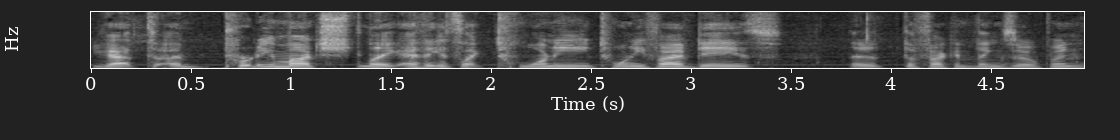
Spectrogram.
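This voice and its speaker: This is a normal speaking voice. It moves at a moderate pace with ordinary pitch variation. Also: man, fairly high pitch for a man. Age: 30s. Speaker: gaming streamer. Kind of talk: casual chat. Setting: video call.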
